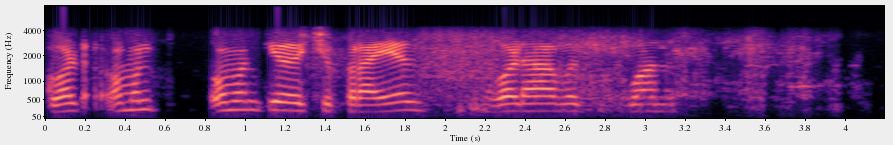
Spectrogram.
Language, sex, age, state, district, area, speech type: Kashmiri, male, 18-30, Jammu and Kashmir, Kupwara, rural, conversation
